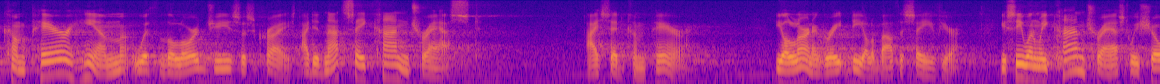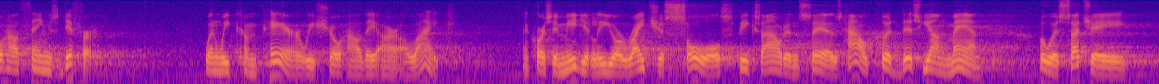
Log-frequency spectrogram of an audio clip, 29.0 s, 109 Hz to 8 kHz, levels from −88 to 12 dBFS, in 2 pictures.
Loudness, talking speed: -23 LUFS, 130 wpm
